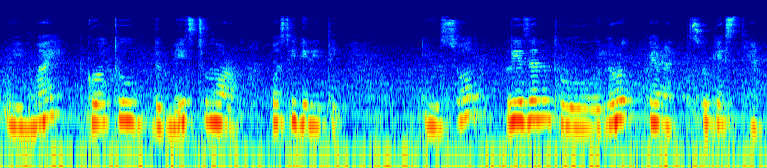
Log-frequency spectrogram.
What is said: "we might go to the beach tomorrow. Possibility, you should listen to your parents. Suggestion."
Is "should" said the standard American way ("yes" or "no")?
no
